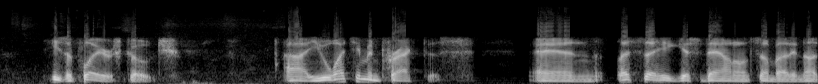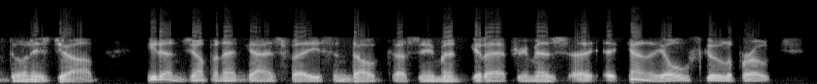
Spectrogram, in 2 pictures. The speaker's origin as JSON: {"language": "English", "town": "Roan Mountain", "region": "Tennessee", "country": "United States", "tie": "born or raised there", "said": "a little bit of publicity for my hometown up in Roan Mountain, Tennessee"}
